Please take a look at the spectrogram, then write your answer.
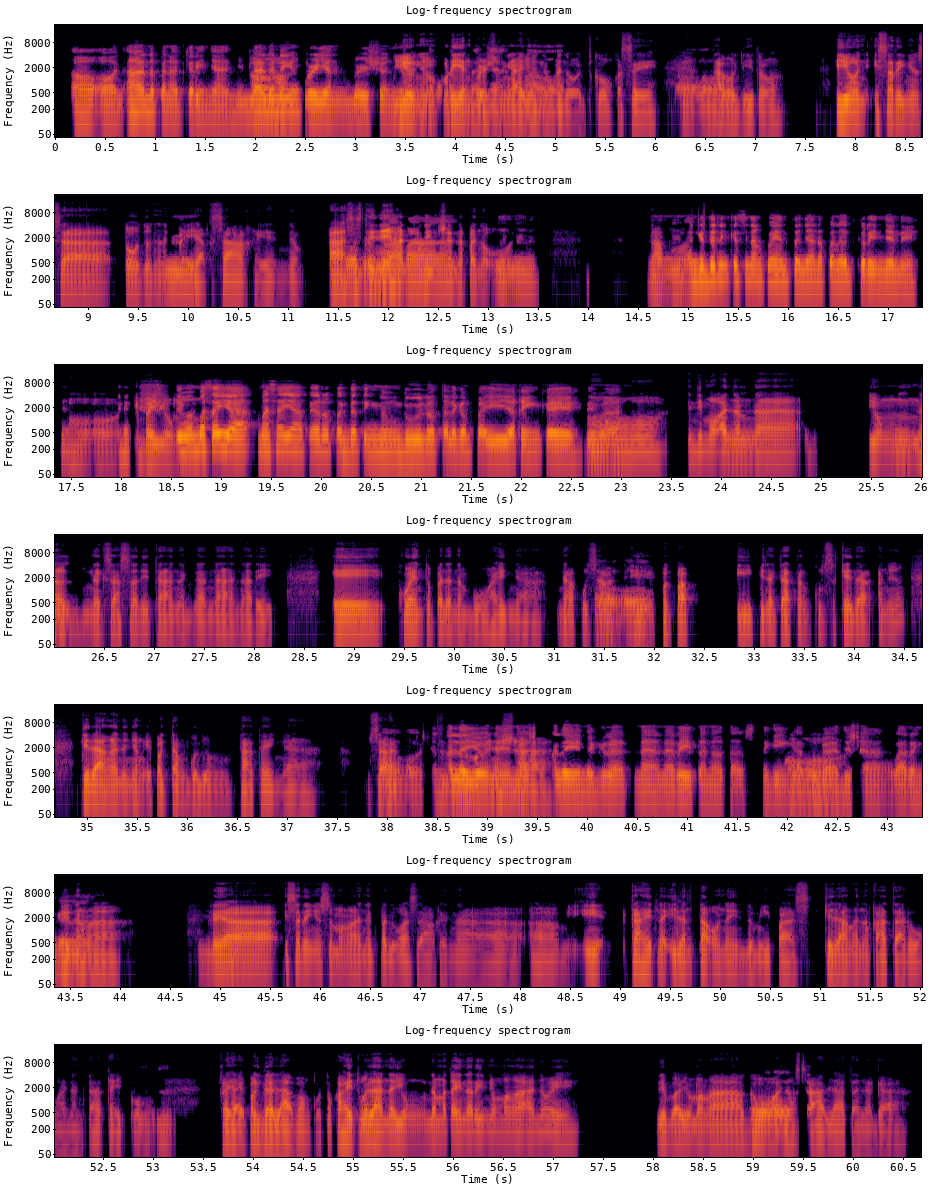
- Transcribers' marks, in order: chuckle; other noise
- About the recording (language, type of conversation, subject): Filipino, unstructured, Paano ka naapektuhan ng pelikulang nagpaiyak sa’yo, at ano ang pakiramdam kapag lumalabas ka ng sinehan na may luha sa mga mata?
